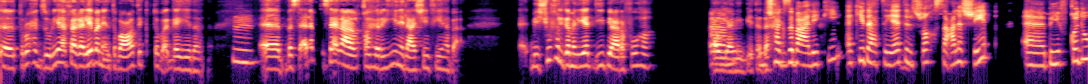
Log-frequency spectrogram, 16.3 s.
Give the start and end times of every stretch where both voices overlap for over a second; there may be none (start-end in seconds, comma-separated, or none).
none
